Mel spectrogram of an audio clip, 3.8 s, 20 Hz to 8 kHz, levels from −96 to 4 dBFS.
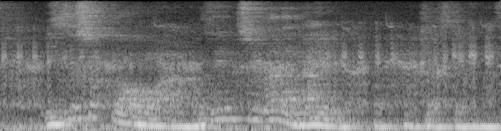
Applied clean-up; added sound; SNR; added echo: none; Bird / Frog; 11 dB; reverberation time 0.6 s.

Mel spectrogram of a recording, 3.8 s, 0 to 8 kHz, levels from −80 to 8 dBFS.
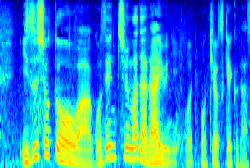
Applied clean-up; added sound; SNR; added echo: none; none; none; none.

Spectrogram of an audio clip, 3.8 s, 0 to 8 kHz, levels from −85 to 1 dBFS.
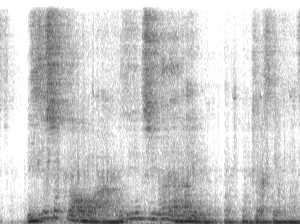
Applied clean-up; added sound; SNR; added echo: neural separator model SepFormer DNS4.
